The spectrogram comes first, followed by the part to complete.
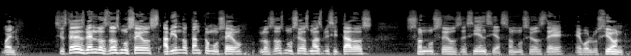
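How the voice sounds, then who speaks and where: At a measured pace, a man with a Mexican Spanish accent, a museum director, delivers a conference lecture in a conversational tone, putting questions to listeners and frequently restarting. His mid-range voice is steady, bright, and forceful, with long reverb from the hall.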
